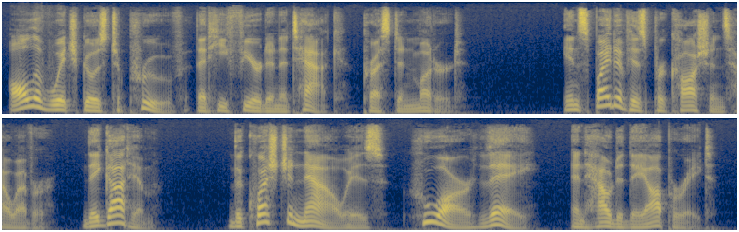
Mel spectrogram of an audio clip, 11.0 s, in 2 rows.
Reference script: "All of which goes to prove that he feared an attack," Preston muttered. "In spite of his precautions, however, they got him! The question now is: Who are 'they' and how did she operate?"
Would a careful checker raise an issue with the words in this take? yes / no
yes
